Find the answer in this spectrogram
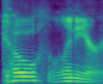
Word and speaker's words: collinear: to as collinear okay tough word to pronounce there but co-linear is the correct way okay array is a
